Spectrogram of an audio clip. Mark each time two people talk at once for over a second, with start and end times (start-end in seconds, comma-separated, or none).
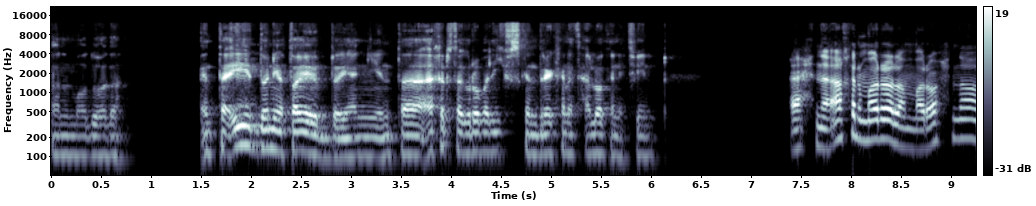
none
